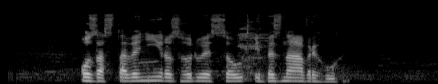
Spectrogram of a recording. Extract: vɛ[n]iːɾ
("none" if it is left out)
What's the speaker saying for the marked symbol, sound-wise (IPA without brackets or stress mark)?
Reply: ɲ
